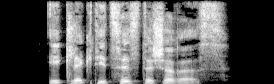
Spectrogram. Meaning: strong/mixed nominative/accusative neuter singular comparative degree of eklektizistisch
- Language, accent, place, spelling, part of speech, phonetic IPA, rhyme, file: German, Germany, Berlin, eklektizistischeres, adjective, [ɛklɛktiˈt͡sɪstɪʃəʁəs], -ɪstɪʃəʁəs, De-eklektizistischeres.ogg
